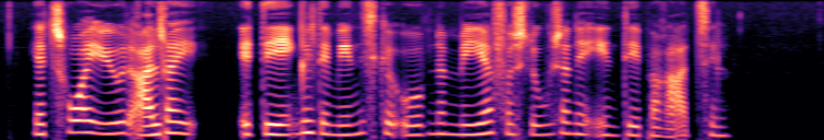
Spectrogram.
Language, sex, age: Danish, female, 42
